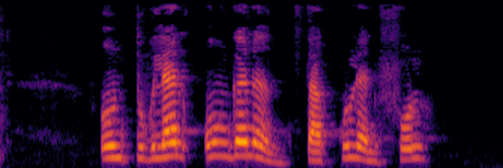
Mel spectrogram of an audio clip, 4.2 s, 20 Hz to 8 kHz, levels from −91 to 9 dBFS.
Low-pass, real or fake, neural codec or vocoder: 7.2 kHz; real; none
